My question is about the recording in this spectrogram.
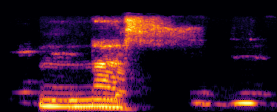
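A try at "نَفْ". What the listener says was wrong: Naf. Naf. So this is a f sound. So your top teeth touch your bottom lip at the front, and you make a f sound.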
